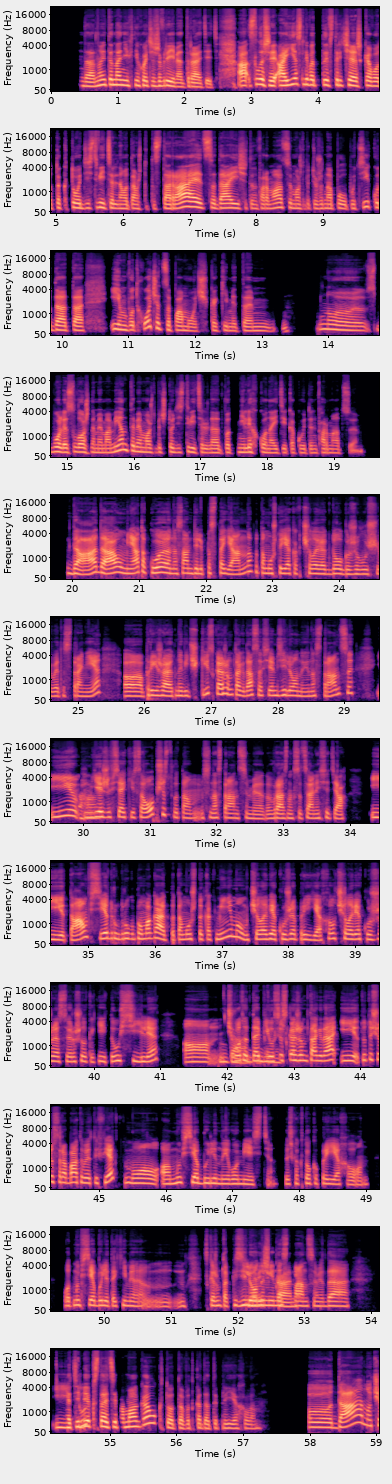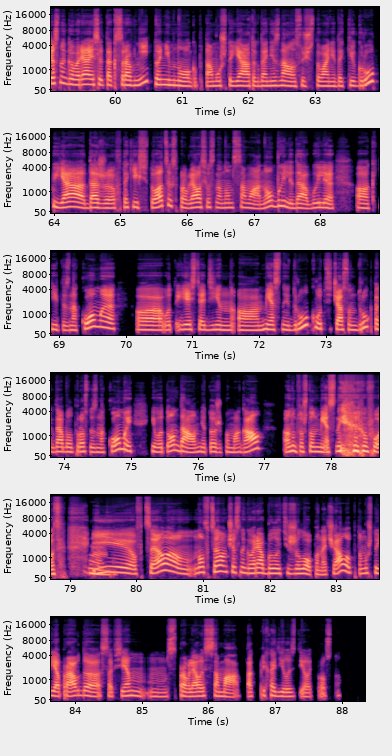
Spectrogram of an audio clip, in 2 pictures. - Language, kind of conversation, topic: Russian, podcast, Какие приёмы помогли тебе не сравнивать себя с другими?
- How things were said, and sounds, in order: tapping; tsk; laughing while speaking: "местный"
